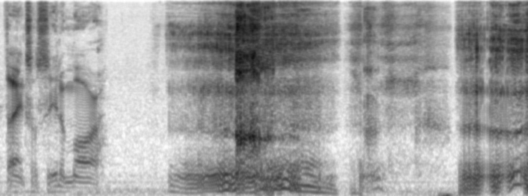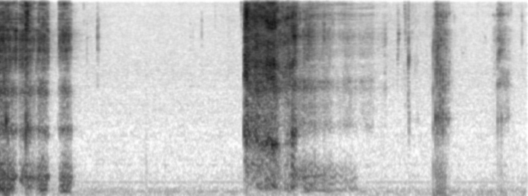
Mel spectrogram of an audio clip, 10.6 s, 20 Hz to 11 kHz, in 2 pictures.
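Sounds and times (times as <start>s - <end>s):
speech: 0.1s - 3.0s, 3.6s - 6.1s
person snoring while sleeping in bed: 1.7s - 6.1s, 8.0s - 9.0s.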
